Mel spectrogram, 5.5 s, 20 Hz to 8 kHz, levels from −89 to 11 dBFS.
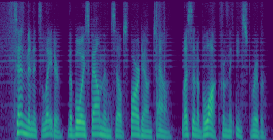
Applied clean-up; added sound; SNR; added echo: neural mask model RNNoise.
